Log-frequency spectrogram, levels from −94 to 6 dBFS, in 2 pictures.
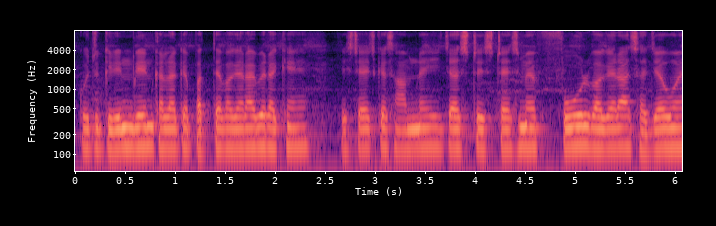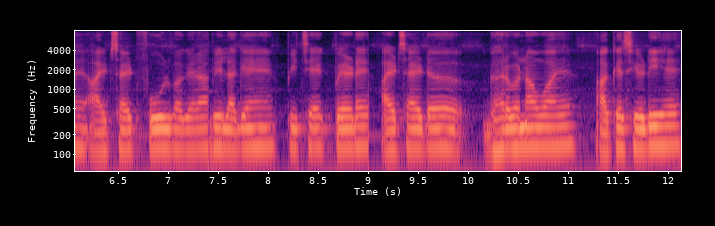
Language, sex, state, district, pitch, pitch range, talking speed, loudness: Hindi, male, Bihar, East Champaran, 125 Hz, 120-130 Hz, 210 wpm, -24 LUFS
